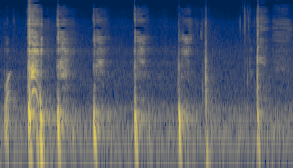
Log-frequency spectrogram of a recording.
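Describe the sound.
Harsh, repeated coughing from someone who has just choked on a drink of water: a rapid series of loud, raspy coughs with brief gaps between them and no talking.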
